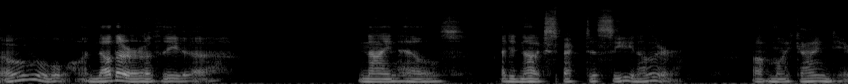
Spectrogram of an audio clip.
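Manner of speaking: slow demon woman character voice. Voicing an unseen voice speaking from everywhere in a tomb: voicing a succubus. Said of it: "And she just goes".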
